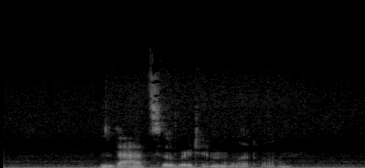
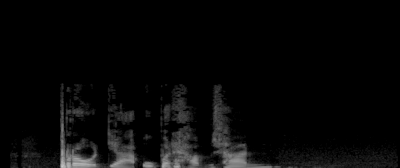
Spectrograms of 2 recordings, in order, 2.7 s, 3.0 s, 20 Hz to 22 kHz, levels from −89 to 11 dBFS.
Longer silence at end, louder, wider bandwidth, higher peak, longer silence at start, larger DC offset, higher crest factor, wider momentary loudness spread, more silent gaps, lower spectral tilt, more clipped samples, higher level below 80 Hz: second, 0 s vs 0.95 s; second, -41 LUFS vs -30 LUFS; first, 14.5 kHz vs 11 kHz; second, -24 dBFS vs -4 dBFS; second, 0 s vs 0.45 s; neither; second, 18 dB vs 28 dB; first, 18 LU vs 15 LU; neither; second, -5 dB/octave vs -6.5 dB/octave; neither; first, -62 dBFS vs -72 dBFS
